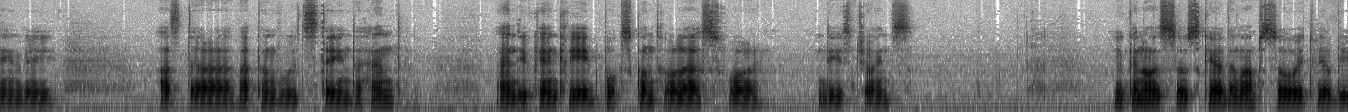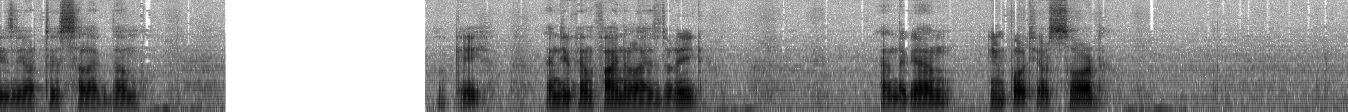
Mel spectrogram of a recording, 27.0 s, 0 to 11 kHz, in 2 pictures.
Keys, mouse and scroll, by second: 0.6 alt+click, 6.2 click, 7.3 click, 9.9 click, 11.7 click, 12.5 click, 15.0 click, 15.9 click, 16.1 click, 16.7 click, 17.0 click, 17.6 click, 19.7 click, 25.8 click, 26.8 click.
